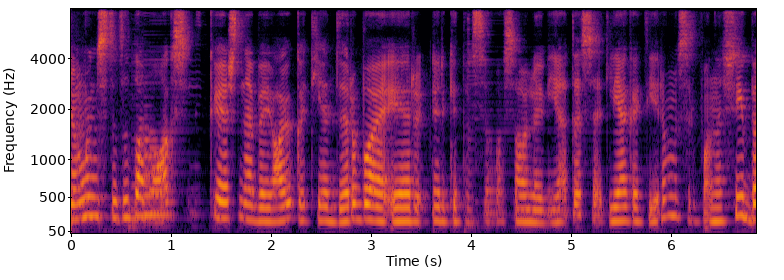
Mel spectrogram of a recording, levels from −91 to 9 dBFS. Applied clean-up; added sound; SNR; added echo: neural mask model DeepFilterNet 3.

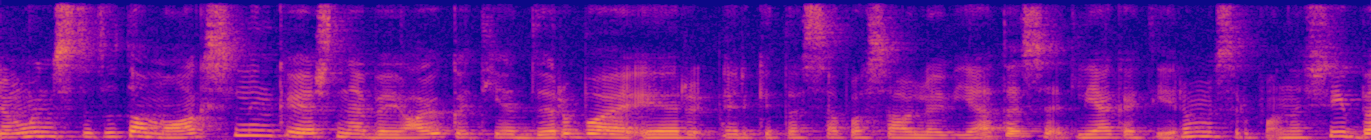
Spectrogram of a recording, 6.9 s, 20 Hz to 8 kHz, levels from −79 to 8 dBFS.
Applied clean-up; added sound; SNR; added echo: none; none; none; none.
